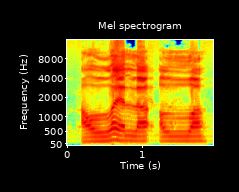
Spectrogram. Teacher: അവിടെ അല്ലാഹ് ഉച്ചാരണമുണ്ട്. നാവിന്റെ തുമ്പ് മുൻപല്ല് മുളയ്ക്കുന്നതിന്റെ മുകളില് ആ മോണയോട് ചേർന്ന് വേണം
